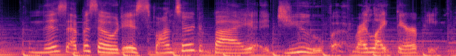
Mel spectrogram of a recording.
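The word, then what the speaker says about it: Joovv: to say 15 this episode is sponsored by juve red light therapy it's a natural form of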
